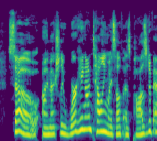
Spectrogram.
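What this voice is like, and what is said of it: Usual voice. Nothing is said of it.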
